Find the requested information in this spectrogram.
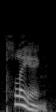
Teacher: it becomes a two-syllable word and what you want to do is stress the first syllable so that play should be stronger than the in playing and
